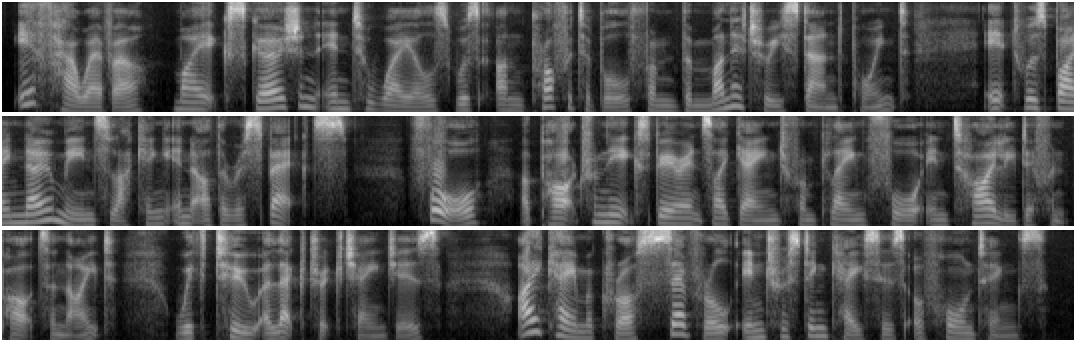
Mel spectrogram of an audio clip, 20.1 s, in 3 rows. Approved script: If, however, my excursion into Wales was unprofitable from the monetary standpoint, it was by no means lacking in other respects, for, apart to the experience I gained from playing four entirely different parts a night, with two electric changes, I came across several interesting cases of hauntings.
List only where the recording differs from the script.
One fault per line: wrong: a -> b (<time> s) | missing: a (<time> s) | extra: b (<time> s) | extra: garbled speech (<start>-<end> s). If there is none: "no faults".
wrong: to -> from (10.3 s)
